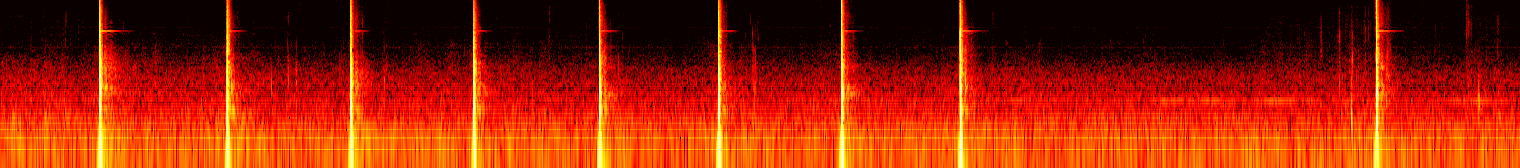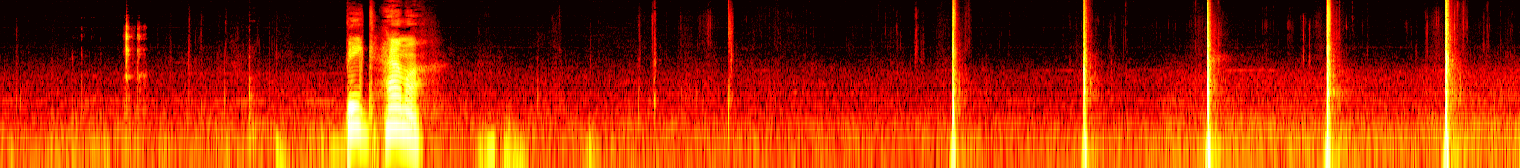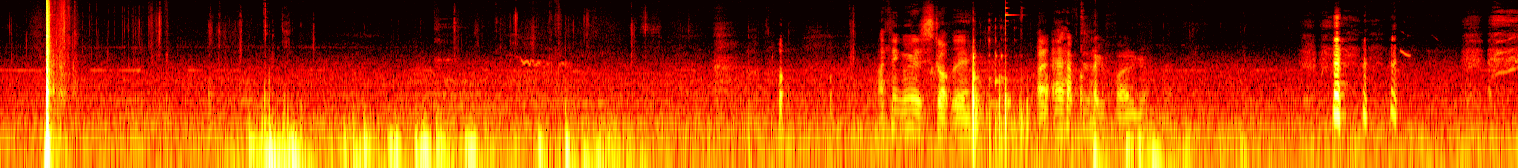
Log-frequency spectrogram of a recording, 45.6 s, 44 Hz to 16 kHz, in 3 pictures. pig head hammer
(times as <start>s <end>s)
1.0s 1.3s, 2.3s 2.5s, 3.5s 3.8s, 6.0s 6.2s, 9.6s 9.8s, 27.3s 27.5s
